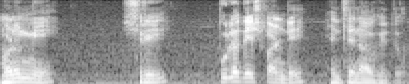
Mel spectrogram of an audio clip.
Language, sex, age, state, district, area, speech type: Marathi, male, 30-45, Maharashtra, Mumbai City, urban, spontaneous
